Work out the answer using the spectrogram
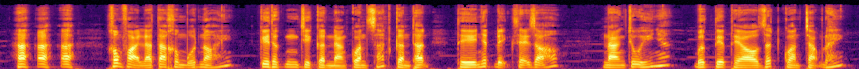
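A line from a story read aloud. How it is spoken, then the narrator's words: Bursting into laughter. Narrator (Vietnamese): Lâm Văn Vinh cười phá lên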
